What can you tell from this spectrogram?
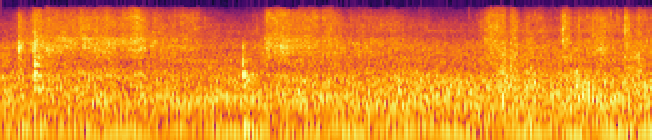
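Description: A wooden spatula stirring and scraping a thick mix of mawa, grated coconut and sugar syrup around a metal kadhai: irregular rubbing strokes with a couple of light knocks against the pan. A steady low hum lies underneath.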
